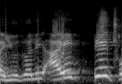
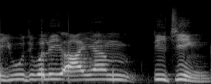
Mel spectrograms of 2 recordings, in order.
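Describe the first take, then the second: First: Slow careful correct sentence; 1 slow correct version. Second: Said in the usual way. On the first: Shown as a demonstration. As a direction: say it slowly, the right way. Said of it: "होगा". (धीमे, सही वाक्य) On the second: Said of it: "गलत है यार".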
